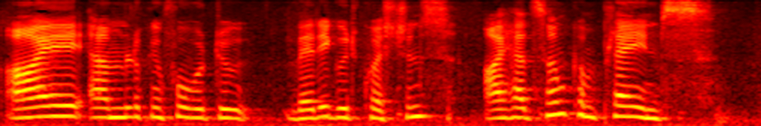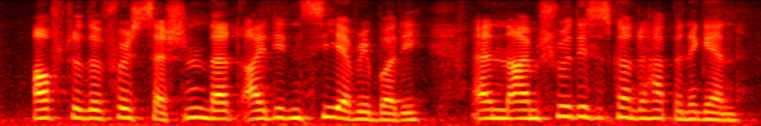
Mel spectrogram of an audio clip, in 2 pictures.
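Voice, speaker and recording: A woman's voice: medium pitch, normal speed, hardly any pauses, a bit bright. A woman moderating audience questions at a public talk, speaking in an informal, direct way. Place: public seminar room with audience. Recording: live hall microphone, clear background noise.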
